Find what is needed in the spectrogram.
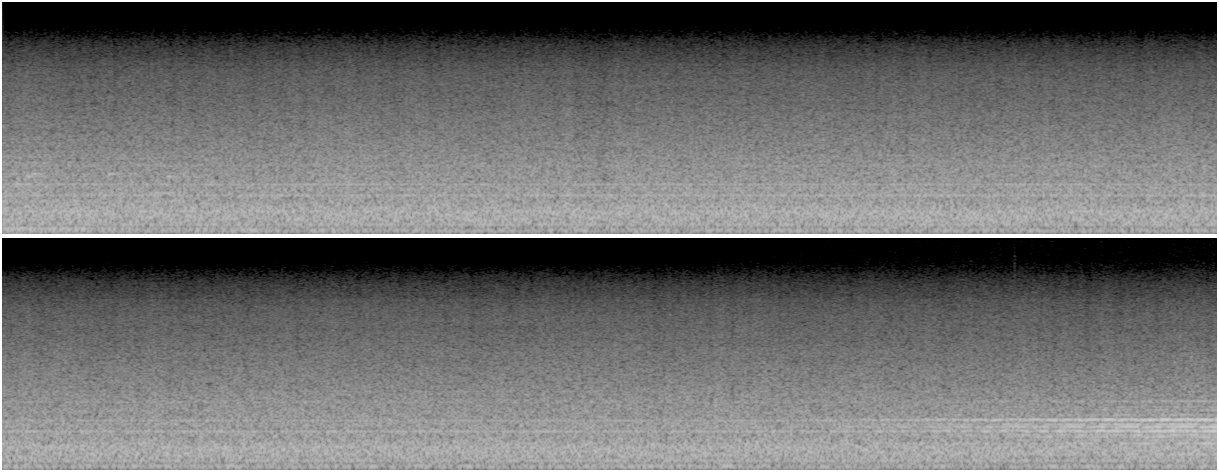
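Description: Steady in-flight drone of a Pipistrel Virus SW light aircraft, engine and propeller with rushing airflow, unchanging in level and pitch.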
